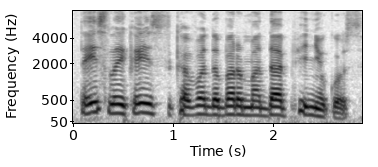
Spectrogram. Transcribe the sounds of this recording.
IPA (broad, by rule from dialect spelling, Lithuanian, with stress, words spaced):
ˈtɐɪs lˠɐɪˈkɐɪs kɐp ˈʋɐ dɐˈbɐr mɐˈdɐ ˈpʲɪnʲɪɡʊs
